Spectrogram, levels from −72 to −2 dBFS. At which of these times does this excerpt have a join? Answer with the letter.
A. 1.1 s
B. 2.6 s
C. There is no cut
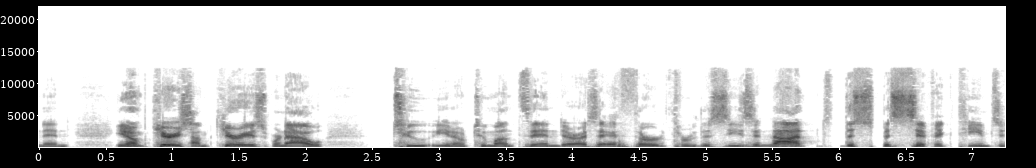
A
